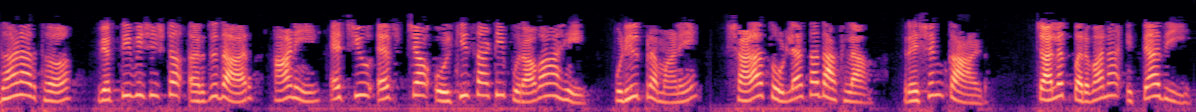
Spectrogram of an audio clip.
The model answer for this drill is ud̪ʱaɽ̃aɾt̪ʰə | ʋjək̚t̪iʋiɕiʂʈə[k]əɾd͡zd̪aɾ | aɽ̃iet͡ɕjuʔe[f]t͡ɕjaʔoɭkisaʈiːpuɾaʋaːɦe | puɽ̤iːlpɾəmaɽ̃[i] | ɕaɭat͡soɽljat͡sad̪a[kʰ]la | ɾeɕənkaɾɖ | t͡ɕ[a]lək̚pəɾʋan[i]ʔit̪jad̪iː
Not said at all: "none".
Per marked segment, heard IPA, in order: ʔ, f, e, kʰ, a, a

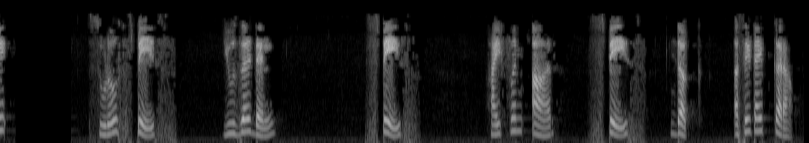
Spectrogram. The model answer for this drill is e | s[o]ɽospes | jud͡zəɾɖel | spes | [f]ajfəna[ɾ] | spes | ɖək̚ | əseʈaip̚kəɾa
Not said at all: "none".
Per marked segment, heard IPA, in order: u, h, ɾ

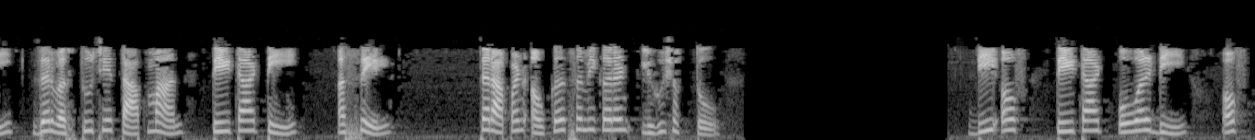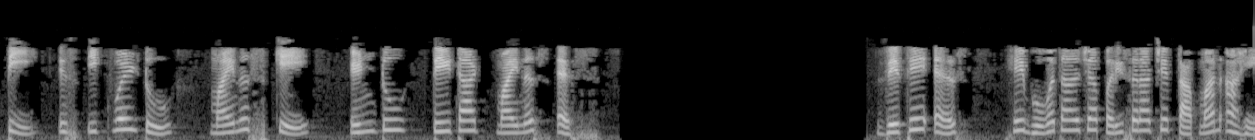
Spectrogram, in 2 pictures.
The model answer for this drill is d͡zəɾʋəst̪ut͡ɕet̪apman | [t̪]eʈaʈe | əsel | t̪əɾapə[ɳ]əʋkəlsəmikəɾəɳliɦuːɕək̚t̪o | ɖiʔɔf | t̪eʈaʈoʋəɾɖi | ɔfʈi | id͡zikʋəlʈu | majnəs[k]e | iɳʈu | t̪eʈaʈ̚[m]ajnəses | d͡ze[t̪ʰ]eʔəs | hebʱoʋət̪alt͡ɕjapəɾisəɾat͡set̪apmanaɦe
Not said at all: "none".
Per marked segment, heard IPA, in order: t̪, ɳ, k, m, t̪ʰ

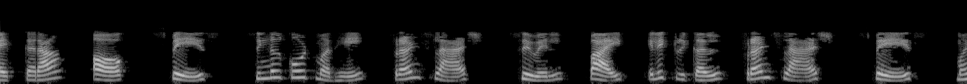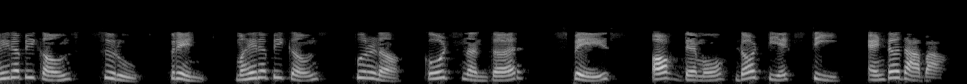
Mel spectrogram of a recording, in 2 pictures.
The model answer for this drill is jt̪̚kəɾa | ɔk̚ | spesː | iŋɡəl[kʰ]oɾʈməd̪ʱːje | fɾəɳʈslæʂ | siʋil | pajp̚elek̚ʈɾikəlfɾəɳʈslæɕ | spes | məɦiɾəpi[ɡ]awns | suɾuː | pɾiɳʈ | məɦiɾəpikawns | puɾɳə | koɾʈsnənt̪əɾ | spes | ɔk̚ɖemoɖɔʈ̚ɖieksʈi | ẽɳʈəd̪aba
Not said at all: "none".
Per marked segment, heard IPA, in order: k, k

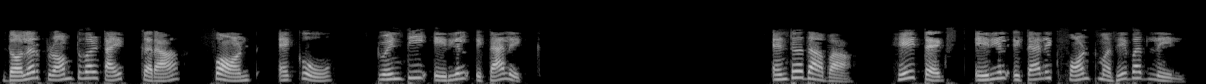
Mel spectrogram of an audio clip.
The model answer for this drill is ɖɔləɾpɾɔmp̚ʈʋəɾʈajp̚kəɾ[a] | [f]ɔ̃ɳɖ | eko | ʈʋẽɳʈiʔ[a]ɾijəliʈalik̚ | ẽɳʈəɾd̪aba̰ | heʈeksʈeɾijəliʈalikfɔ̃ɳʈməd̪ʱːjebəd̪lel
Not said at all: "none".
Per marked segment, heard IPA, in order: a, f, e

